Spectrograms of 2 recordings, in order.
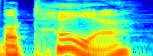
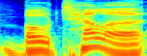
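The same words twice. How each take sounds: First: The double L is said as a Y sound. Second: The double L is said as an L sound. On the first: The speaker calls it right. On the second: The speaker calls it wrong.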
